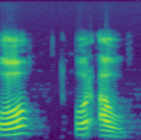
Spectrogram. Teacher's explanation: ओ और औ, उसका उच्चारण स्थान क्या होगा, कंठोष्टम। वो कैसे हुआ, अ आ मिला और उ मिला तो ओ बना, ठीक है, तो अ आ का उच्चारण स्थान कंठ हुआ और उ का उच्चारण स्थान ओट हुआ, ओष्ठ हुआ, तो उसको मिलके ये बना, ठीक है।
